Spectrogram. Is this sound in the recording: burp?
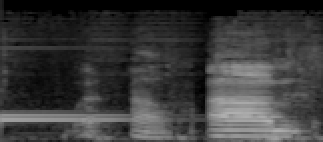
no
